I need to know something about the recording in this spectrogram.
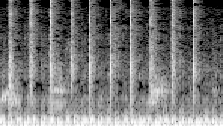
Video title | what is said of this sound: ПЛАВКА СВИНЦА. Где найти свинец. Слитки из балансировочных грузиков. | у свинца он немного глуховатый. Вот так они примерно и отличаются.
